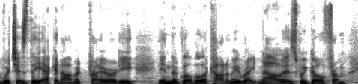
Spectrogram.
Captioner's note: none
